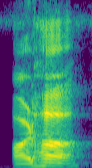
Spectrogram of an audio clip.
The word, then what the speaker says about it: ढ़: इसे एक बार देखें, अड़ अढ़।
